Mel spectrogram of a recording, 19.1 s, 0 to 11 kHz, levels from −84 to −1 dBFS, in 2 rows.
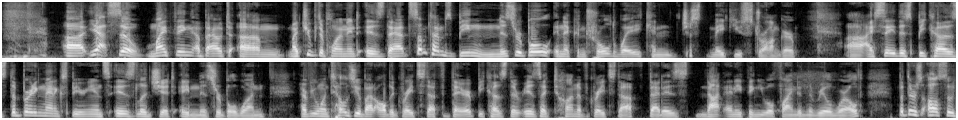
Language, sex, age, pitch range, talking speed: English, male, 30-49, 120-170 Hz, 215 wpm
